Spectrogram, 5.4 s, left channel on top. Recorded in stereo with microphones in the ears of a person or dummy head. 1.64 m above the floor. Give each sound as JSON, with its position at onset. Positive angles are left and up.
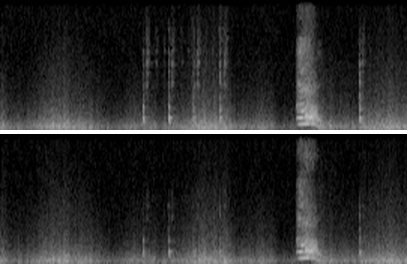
{"t": 1.9, "sound": "knocking", "side_deg": 65}
{"t": 3.9, "sound": "a shout", "side_deg": 10}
